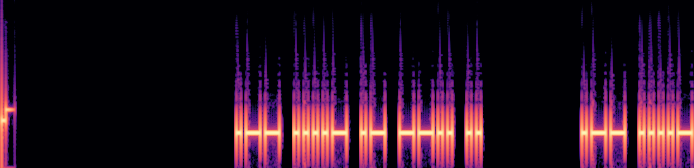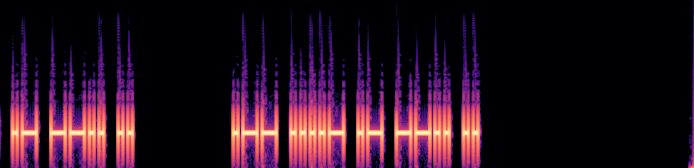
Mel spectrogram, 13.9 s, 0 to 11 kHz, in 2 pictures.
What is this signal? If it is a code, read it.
Morse code, heard as a keyed tone, about 25 wpm, 700 Hz. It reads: W4AZI W4AZI W4AZI
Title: USA Call Signs - 5 Characters - Repeated 3x - 25wpm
